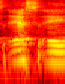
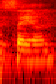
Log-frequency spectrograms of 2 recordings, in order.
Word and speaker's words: Saison: So there's a bunch of different pronunciations of this word. There's saison, saison. If you really want to get like super crazy with it, you could be like saison. Throw that little but of course.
